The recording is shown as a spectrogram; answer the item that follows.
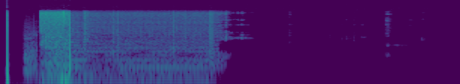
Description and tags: Sound of a video starting to play in a VHS player. Good static sounds.
Recorded out of the VHS player into my laptop using an RCA cable.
